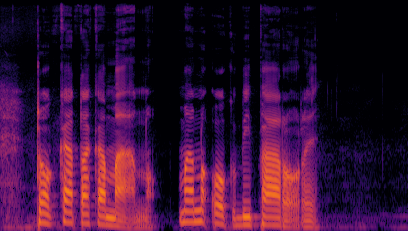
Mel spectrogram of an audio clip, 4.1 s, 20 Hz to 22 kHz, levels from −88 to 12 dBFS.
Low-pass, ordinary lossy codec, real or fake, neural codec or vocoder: none; none; real; none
